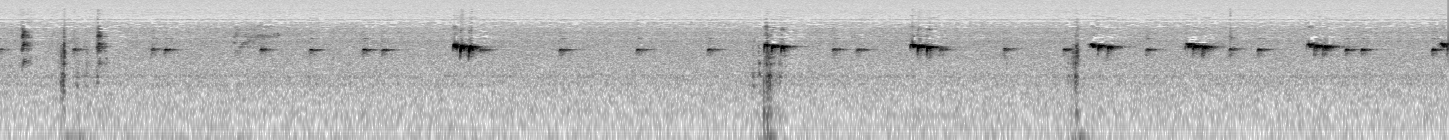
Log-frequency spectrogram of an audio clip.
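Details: Carolina wrens (owner's probable ID) feeding baby birds bugs on a patio: a series of thin, high chips, some doubled, spaced about half a second apart, with a few dull knocks and bumps.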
